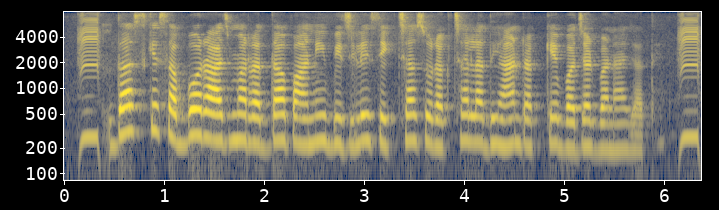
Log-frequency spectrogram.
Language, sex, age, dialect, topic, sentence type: Chhattisgarhi, female, 18-24, Central, banking, statement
